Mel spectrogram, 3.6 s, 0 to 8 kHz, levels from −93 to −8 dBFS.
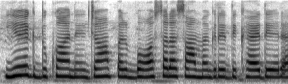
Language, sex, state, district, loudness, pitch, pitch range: Hindi, female, Bihar, Patna, -14 LUFS, 270 Hz, 260-280 Hz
